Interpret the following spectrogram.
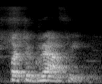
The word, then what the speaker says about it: photography: See that the stress on TO. There must have some stress on this. Okay? Photo. Photo. Like in Hindi you are speaking photo. That is photo. Photography.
